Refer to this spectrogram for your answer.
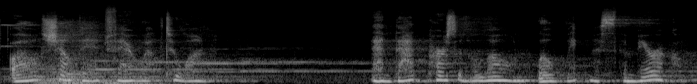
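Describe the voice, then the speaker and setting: A very low, slow woman's voice in heavy echo over clear music, a solemn otherworldly mother from a game. She is grave and ceremonial, yet tender. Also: a little mellow. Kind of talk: video game voice acting. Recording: echoing long reverb, music clearly behind.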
